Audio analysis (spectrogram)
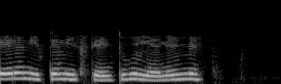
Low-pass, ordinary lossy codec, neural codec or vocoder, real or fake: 19.8 kHz; AAC, 16 kbps; autoencoder, 48 kHz, 32 numbers a frame, DAC-VAE, trained on Japanese speech; fake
